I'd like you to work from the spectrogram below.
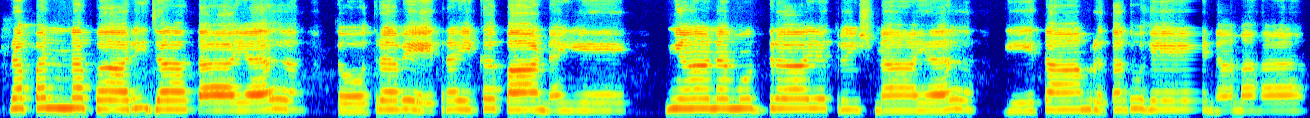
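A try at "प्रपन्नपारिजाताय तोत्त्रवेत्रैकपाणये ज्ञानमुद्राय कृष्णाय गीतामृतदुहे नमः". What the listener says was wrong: Very good. Very good.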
